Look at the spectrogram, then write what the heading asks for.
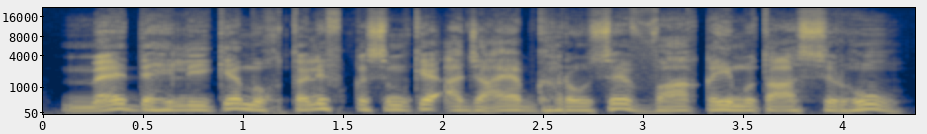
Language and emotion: Urdu, surprised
